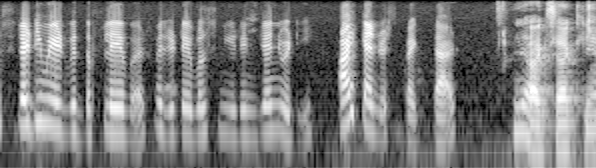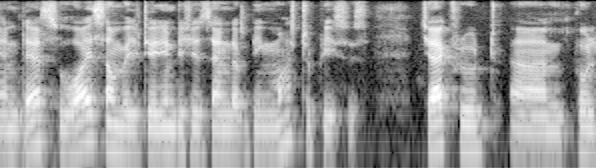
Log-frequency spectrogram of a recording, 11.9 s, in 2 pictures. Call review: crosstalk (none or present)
none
